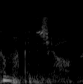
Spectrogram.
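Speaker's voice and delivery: acted hushed whisper to friends; urgent whisper. Student secretly warning her friends about Paul, whispering. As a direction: whisper it in mock alarm, voiceless.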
